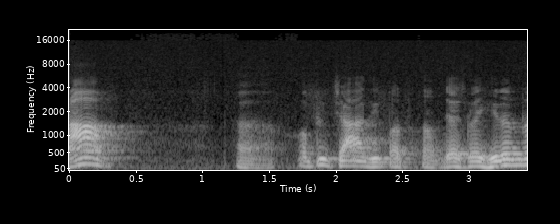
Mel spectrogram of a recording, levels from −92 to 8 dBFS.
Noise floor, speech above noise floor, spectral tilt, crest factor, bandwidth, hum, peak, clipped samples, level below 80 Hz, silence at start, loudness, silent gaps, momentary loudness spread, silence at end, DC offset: -52 dBFS; 30 dB; -8.5 dB/octave; 18 dB; 16.5 kHz; none; -6 dBFS; under 0.1%; -52 dBFS; 0 s; -24 LUFS; none; 14 LU; 0 s; under 0.1%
